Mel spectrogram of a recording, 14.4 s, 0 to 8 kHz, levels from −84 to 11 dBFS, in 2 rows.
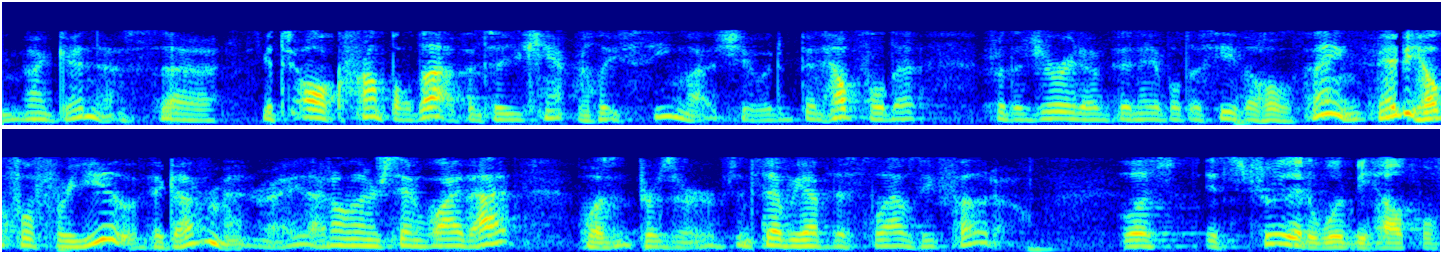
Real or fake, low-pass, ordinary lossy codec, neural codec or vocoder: real; 7.2 kHz; AAC, 16 kbps; none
